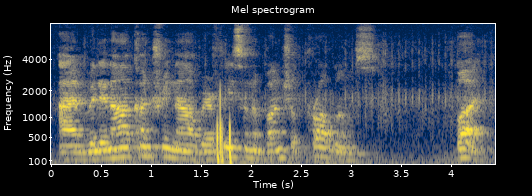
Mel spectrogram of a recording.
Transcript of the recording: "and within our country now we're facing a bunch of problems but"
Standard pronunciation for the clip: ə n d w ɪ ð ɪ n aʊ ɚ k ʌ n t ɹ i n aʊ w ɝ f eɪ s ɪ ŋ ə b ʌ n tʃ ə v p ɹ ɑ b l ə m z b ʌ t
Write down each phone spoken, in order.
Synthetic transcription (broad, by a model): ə n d w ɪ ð ɪ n aʊ ɚ k ʌ n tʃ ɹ i n aʊ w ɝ f eɪ s ɪ ŋ ə b ʌ n tʃ ə v p ɹ ɑ b l ə m z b ʌ t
